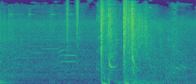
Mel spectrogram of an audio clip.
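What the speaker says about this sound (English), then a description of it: "Some shooting." Gunfire in the Fortnite battle royale: a quiet stretch with faint game ambience, then two loud, close bursts of shots around the two-second mark, each followed by a short ringing tail.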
